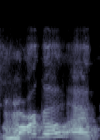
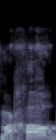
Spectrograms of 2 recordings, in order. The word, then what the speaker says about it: Margot: yes no I'm uh my name is Margo without the tea is is a better pronouncing um in in Dutch it's Maro but I can understand it's a little bit hard for for people outside of the Netherlands so Margo is good Margo is good whatever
